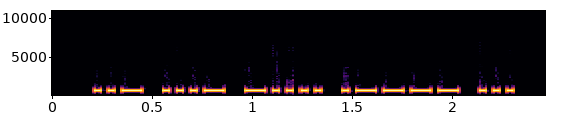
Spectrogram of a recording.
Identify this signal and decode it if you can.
Morse code, heard as a keyed tone, about 36 wpm, 700 Hz. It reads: UV61S
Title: Five Challenging Letter-Number Combinations 35wpm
